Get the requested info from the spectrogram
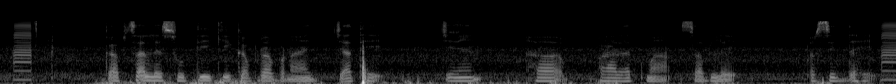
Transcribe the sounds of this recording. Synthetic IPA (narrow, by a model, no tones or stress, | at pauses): kəpsalesut̪ikikəpɾabənaed͡ʒat̪ʰḛt͡ʃenhəbʱaɾət̪mã̰sə̰blḛ | pɾəsid̪ʱːəɦḛ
